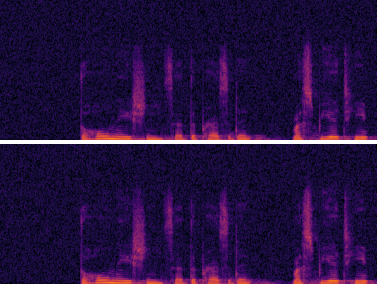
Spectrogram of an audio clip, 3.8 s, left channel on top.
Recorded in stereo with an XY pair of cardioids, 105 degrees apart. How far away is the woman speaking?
About 0.9 m.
